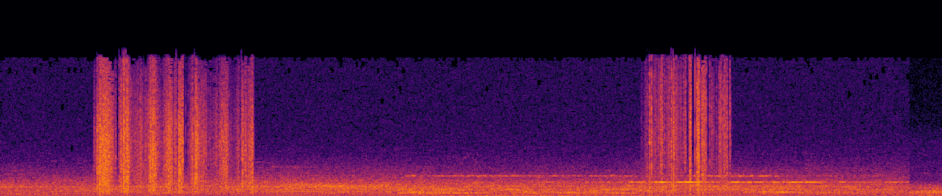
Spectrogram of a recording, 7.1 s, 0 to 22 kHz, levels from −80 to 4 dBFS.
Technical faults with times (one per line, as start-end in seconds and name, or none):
0.70-1.89 cable scratch noise
4.80-5.48 cable scratch noise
